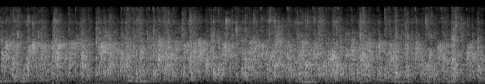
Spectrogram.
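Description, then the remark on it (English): An audience at Chunky Fest breaks into sustained applause for a production crew member, a dense, steady wash of many hands clapping at an even loudness for several seconds with no voices standing out. “The gentleman at the back there, if you want to just stand up and take a round of applause, please.”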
